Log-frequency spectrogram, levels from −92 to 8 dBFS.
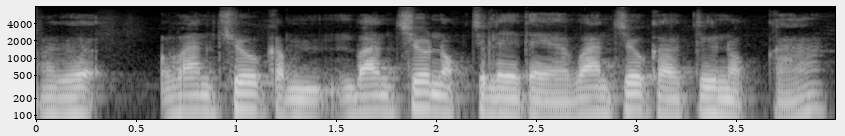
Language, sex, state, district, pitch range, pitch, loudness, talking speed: Wancho, male, Arunachal Pradesh, Longding, 95-115 Hz, 105 Hz, -16 LUFS, 150 wpm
